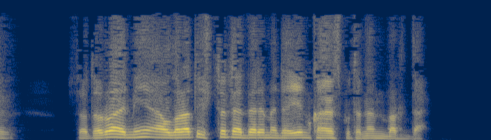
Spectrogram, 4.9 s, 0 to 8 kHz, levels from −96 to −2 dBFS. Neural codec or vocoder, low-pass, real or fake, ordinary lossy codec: codec, 16 kHz, about 1 kbps, DyCAST, with the encoder's durations; 7.2 kHz; fake; MP3, 32 kbps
